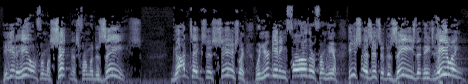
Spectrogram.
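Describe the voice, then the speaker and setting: A man preaching in a high, husky voice. He talks in a folksy way, stumbling over repeated words, then drops to near-murmured asides before rising to loud, emphatic points. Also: sing-song, normal speed. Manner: folksy, stammering restarts, swings from soft asides to loud emphasis. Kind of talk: sermon.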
